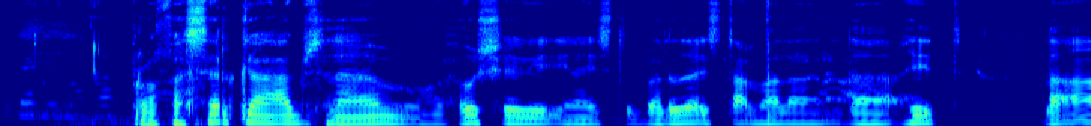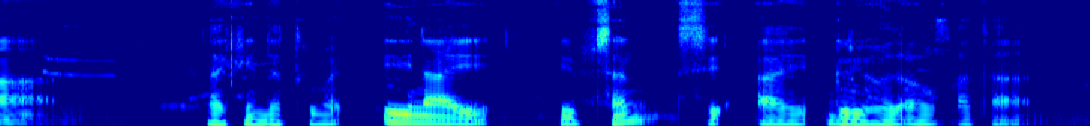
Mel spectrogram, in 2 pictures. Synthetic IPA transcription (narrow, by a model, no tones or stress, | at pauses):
bɾɔfɛsɛrkʰɐʕɑbd̪ʊsɐlaːmwʊħuːʃɛːɣɛjɪnɛjɪst̪ʰɪbalɐðɐɪst̪ʰɪʕmaːlaːnd̪ahɛd̪ | lɐʔa | laːkʰɪnd̪ɐd̪kʰɐwɐ | ɪnaj | hibsɐnsɪɐjɡɪɾɪɦɔːðɐɐqʼɑːt̪ʰa̰ːn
